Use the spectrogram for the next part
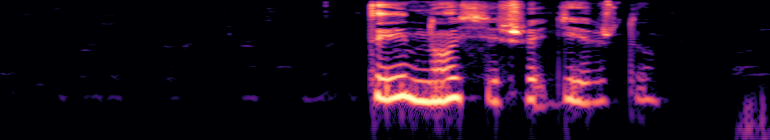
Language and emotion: Russian, sad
